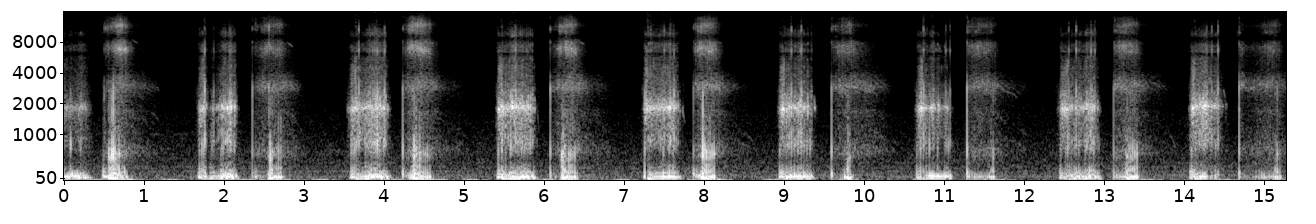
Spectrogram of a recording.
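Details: Sleeping infant with a cold and congested nose: rapid, snuffly snoring, about 33 noisy breaths a minute; snoring with nasal congestion.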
